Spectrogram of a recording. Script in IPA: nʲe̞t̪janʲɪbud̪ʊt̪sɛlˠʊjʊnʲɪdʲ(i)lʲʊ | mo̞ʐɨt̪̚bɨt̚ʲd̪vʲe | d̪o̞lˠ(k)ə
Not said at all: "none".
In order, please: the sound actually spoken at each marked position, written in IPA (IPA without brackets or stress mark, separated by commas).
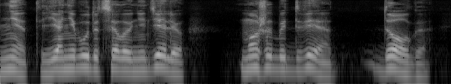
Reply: e, ɡ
